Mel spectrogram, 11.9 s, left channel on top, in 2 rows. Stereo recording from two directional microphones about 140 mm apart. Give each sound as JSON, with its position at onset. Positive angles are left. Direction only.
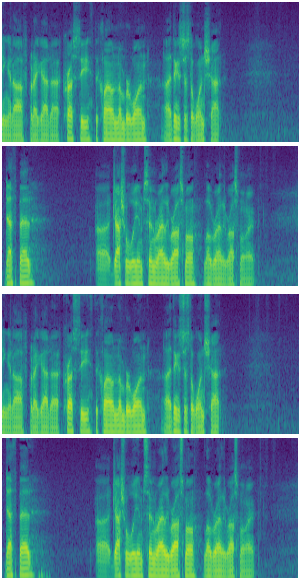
{"t": 0.0, "sound": "speech", "side_deg": -25}
{"t": 5.9, "sound": "speech", "side_deg": -35}
{"t": 7.8, "sound": "speech", "side_deg": -25}
{"t": 10.6, "sound": "speech", "side_deg": -55}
